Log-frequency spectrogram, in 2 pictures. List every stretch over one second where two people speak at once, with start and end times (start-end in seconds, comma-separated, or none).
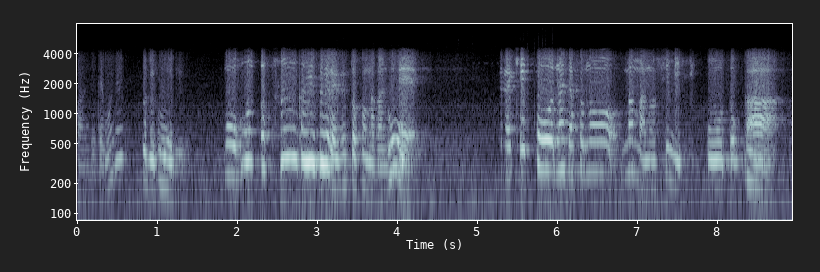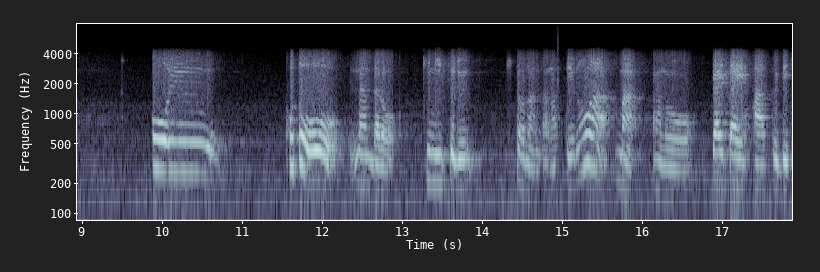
none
